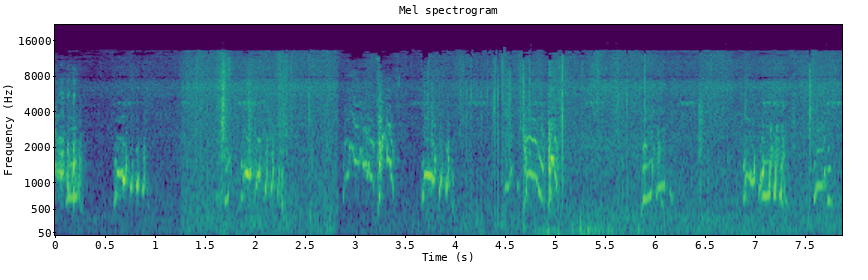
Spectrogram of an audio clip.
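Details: Young turkeys about six months old calling in a group: bursts of rough, warbling yelps and clucks around the mid range, some with quick rising and falling squeals, coming in clusters separated by brief pauses.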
